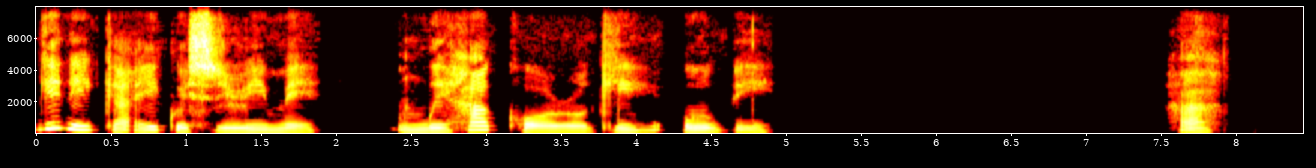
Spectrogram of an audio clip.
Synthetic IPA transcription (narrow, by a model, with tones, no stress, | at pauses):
ɡɪ˦nɪ˦ka̰˨ʔi˦kʷe˨si˨ɾi˦me˦ | ŋ͡m̩˨ɡ͡be˨ha˦kʰɔ˨ɾɔ˨ɡɪ˦o˦bḭ˨ | ha˦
